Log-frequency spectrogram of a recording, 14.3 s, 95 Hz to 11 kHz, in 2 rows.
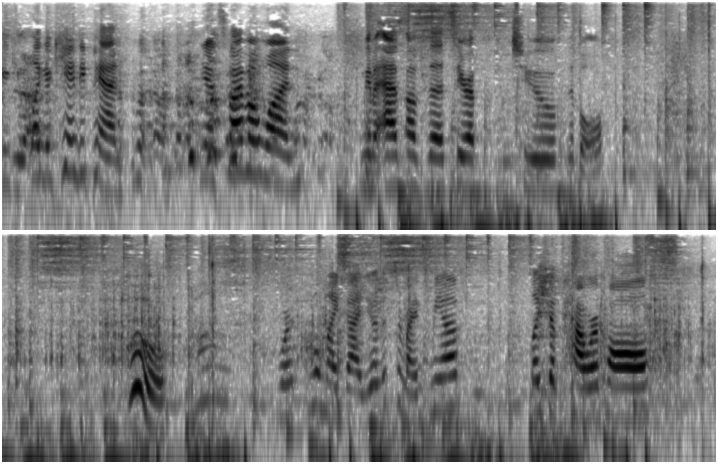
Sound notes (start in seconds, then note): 8.9 gasps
